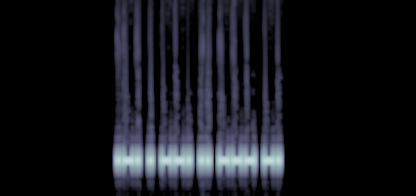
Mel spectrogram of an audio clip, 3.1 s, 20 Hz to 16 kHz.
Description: Morse code, heard as a keyed tone, about 52 wpm, 700 Hz. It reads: REGION
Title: Six Letter Words - 50wpm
